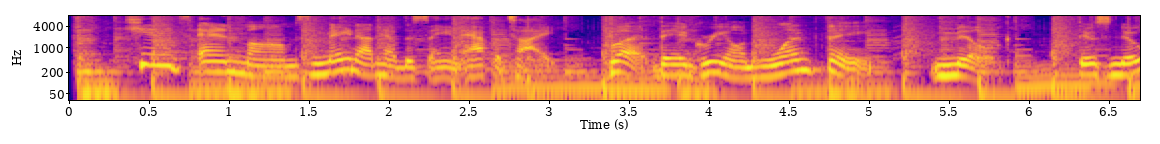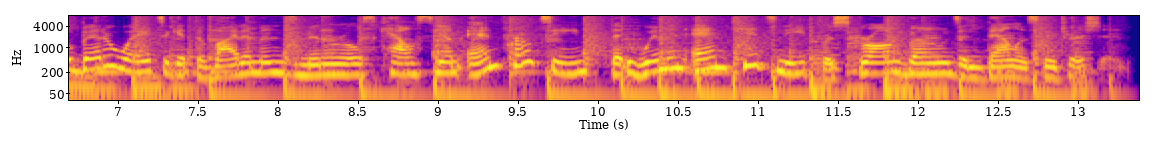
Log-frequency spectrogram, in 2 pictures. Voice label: upbeat

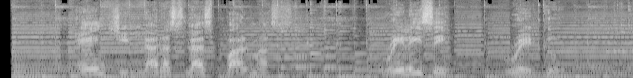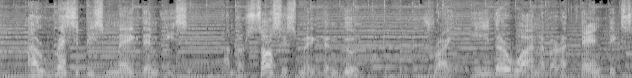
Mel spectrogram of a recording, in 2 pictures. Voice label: spanish dialect

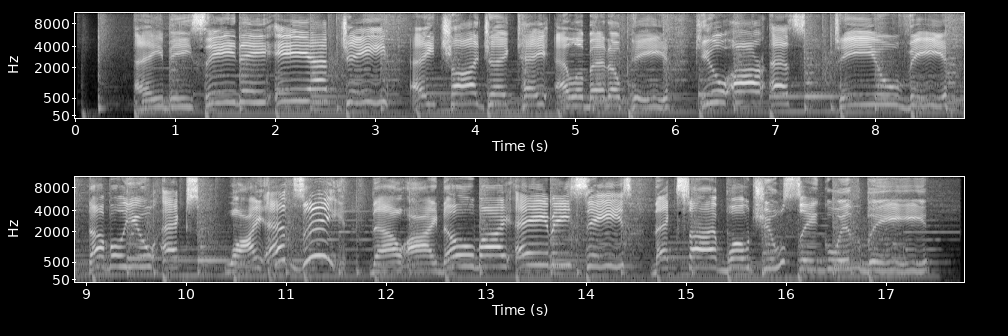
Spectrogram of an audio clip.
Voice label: singers cartoon

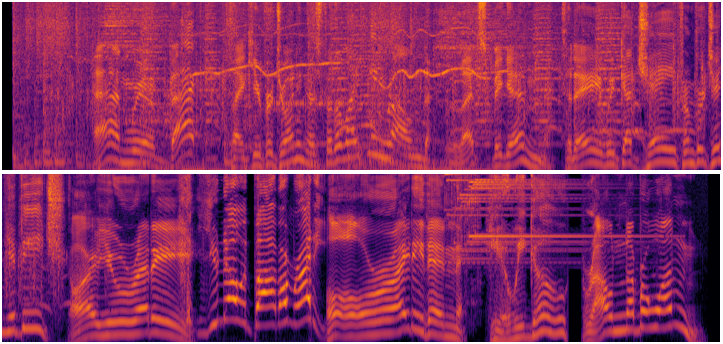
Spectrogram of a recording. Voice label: Gameshow

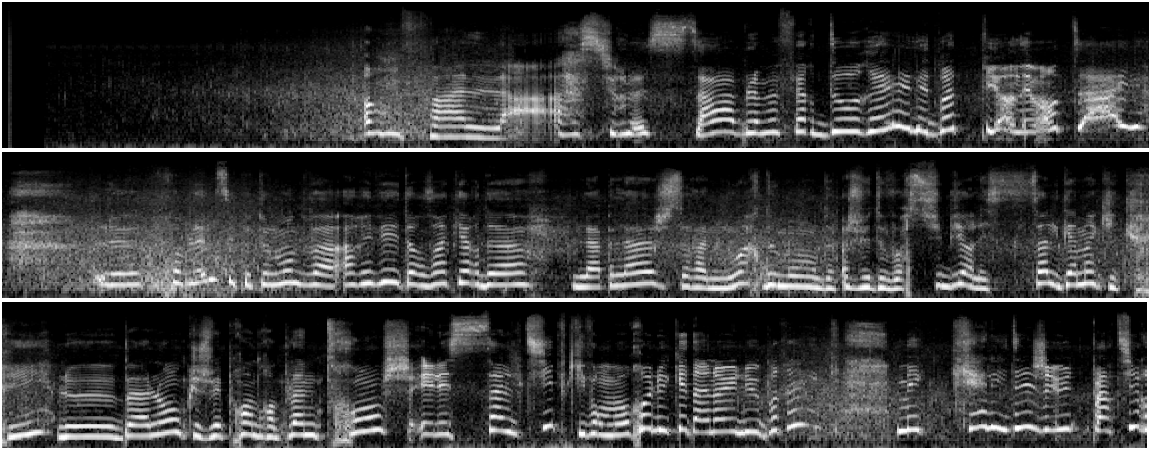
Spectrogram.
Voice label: French voice audio sample

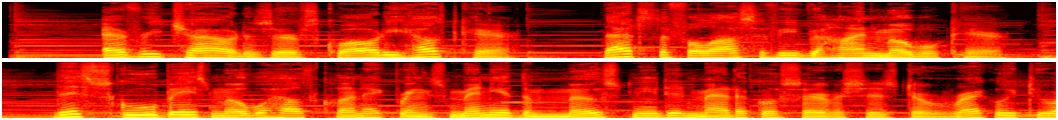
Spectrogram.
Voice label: Caring

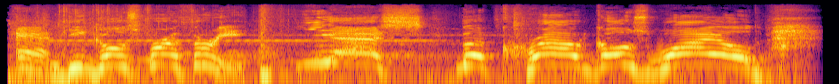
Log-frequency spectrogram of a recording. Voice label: sportscasters

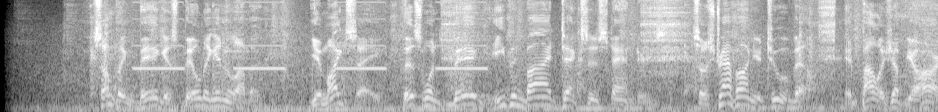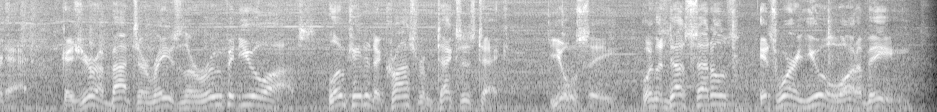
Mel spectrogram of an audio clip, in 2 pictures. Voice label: tough and gritty

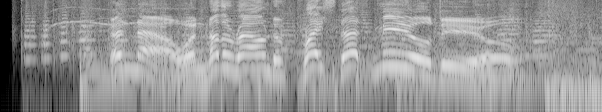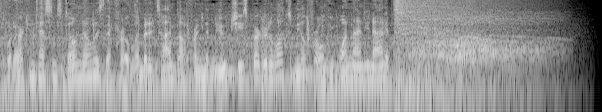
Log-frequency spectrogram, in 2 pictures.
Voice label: Game Host Show

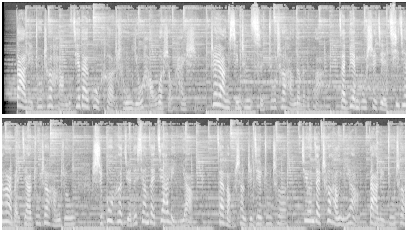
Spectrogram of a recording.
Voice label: Rent A Car Chinese Mandarin

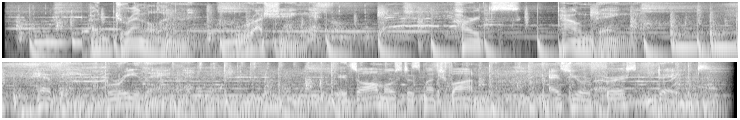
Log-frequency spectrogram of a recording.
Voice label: ominous

